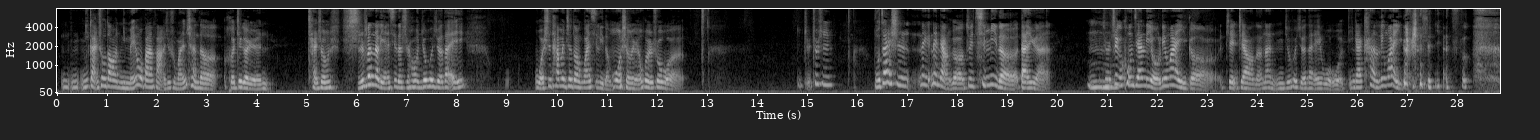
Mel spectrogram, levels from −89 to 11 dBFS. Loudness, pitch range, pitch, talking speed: -25 LUFS, 190-255 Hz, 220 Hz, 220 characters per minute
